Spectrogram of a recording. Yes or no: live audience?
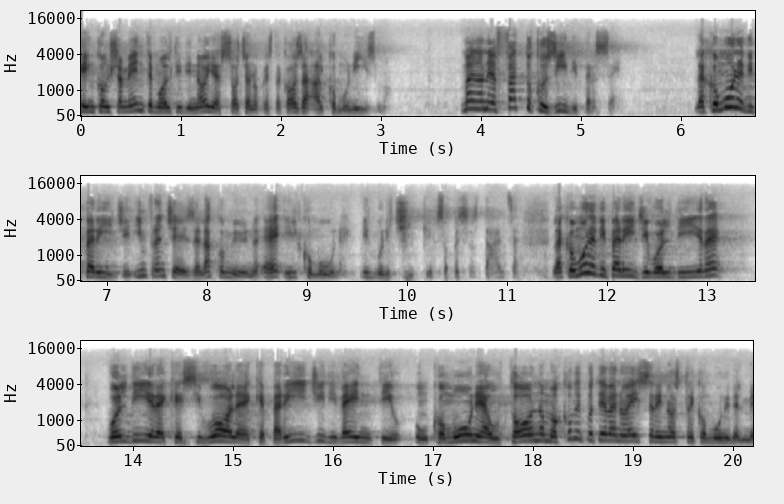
yes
